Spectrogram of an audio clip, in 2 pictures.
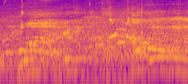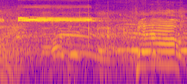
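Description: Excited shouting and cheering from players and onlookers on an indoor basketball court as the game ends, with a few ball bounces. A high, steady whistle sounds for about a second a little past the middle.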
